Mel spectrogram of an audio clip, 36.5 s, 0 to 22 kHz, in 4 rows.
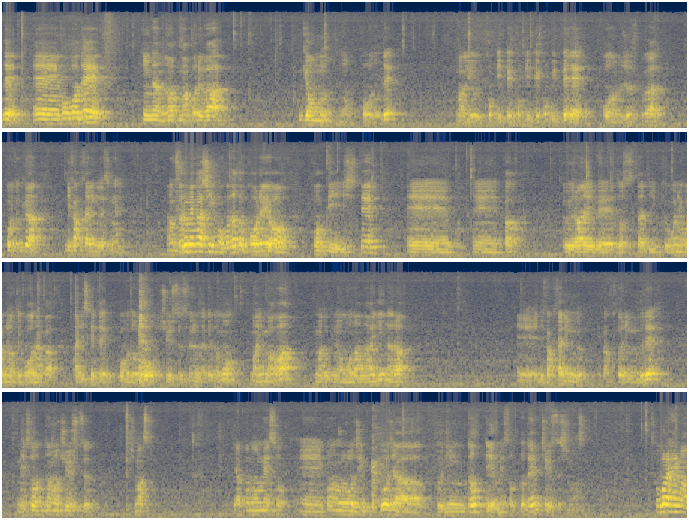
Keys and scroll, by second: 12.8 super+c, 18.5 Escape, 24.4 ctrl+alt+shift+super+t.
